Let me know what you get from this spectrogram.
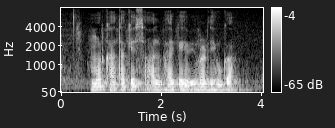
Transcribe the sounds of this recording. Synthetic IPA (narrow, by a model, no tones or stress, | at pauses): moɾkʰaːt̪akesa̰ːlbʱɐɾkewɪwɾəɽd̪eɦuɡaː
